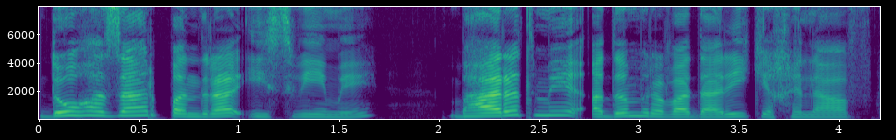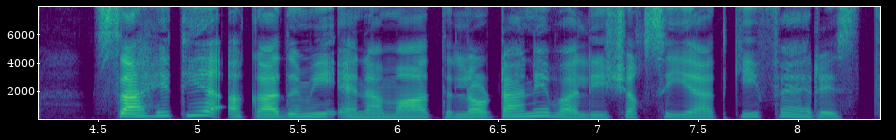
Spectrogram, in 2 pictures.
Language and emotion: Urdu, neutral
